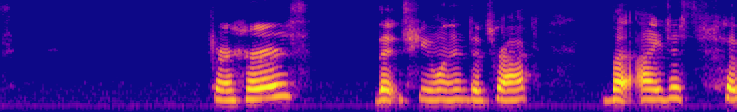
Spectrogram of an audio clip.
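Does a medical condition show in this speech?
Yes: cerebral palsy.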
